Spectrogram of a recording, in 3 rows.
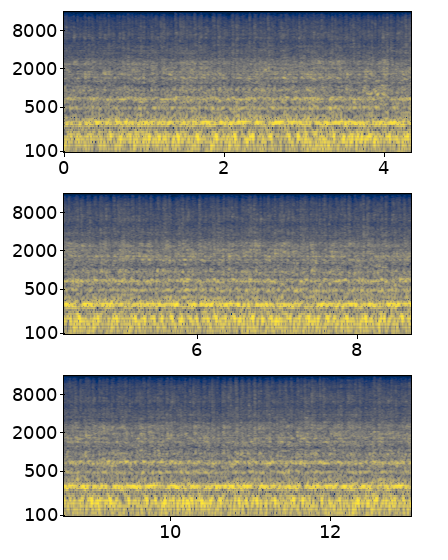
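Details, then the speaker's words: Freshly built 406 V8 in an S10 on first fire-up, at about 150 degrees: a steady, somewhat lumpy idle drone with no clear knocks. It runs rich; the owner expects to redo the idle mixture. "it's a little rich yeah it's a lot rich this can like i said yeah i'm probably gonna have to redo the whole thing i don't know the mixture and the idle and all that stuff"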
